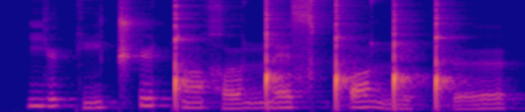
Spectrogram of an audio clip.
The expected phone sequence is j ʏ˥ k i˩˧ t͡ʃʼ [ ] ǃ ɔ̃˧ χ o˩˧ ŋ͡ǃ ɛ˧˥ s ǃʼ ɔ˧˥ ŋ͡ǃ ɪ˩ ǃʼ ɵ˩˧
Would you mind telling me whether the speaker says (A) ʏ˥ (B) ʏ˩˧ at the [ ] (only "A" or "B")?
A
